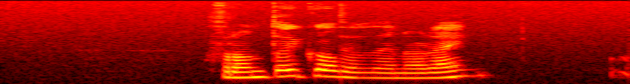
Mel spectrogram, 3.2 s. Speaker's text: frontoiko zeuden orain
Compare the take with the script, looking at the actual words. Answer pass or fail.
pass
